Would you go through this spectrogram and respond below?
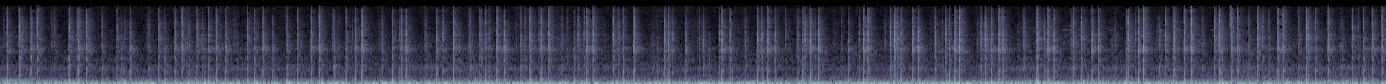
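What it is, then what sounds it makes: Metal popcorn tin. A small, cylindrical, hollow metal popcorn tin printed with a "Silent Night" scene is held close and tapped fast with fingertips and nails. The result is a dense, steady stream of rapid taps with a low, hollow thump underneath and bright clicky ticks on top. Each tap dies away almost at once.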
